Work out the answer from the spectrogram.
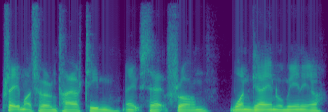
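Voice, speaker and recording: A pentest engineer guest from Scotland, young and Glaswegian-accented, chats casually with plenty of laughter, self-mockery and rambling while interviewed on a convention floor. His voice sits on the low side with a darkish tone, flat and brisk, in clean studio sound with no echo.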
